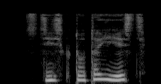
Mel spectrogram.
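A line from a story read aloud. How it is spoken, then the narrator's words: Whisper. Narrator (Russian): шепотом сказала она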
